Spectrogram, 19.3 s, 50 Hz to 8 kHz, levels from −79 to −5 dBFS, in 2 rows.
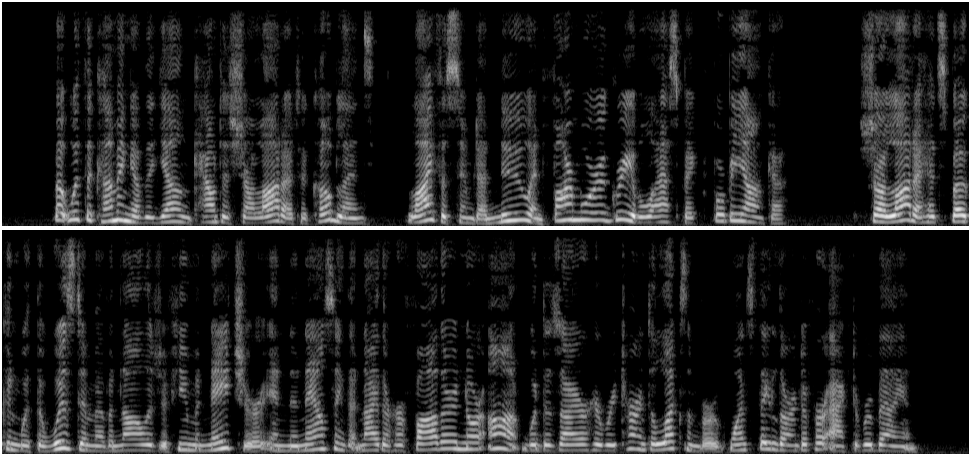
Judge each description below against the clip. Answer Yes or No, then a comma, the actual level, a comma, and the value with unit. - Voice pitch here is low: No, high, 215 Hz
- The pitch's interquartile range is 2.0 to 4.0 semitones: No, average, 4.6 semitones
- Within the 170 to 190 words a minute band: Yes, average, 175 wpm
